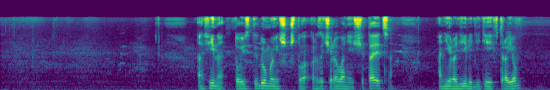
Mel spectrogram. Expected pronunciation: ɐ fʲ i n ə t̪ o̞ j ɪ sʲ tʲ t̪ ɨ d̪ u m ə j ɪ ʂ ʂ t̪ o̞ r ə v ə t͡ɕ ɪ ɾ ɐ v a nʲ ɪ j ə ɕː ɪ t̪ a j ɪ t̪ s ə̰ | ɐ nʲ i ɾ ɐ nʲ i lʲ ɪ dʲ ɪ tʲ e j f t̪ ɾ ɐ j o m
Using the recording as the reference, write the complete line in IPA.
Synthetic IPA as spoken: ɐ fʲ i n ə t̪ o̞ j ɪ sʲ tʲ t̪ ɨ d̪ u m ə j ɪ ʂ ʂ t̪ o̞ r ə z ə t͡ɕ ɪ ɾ ɐ v a nʲ ɪ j ə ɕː ɪ t̪ a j ɪ t̪ s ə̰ | ɐ nʲ i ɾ ɐ dʲ i lʲ ɪ dʲ ɪ tʲ e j f t̪ ɾ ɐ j o m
